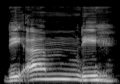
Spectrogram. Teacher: وقف کرتے ہوئے ہا کی ساؤنڈ نکالنی ہے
